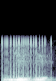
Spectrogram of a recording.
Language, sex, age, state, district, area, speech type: Urdu, male, 18-30, Delhi, Central Delhi, urban, conversation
